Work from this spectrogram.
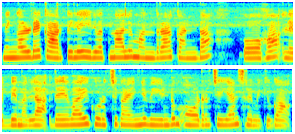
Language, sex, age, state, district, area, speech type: Malayalam, female, 18-30, Kerala, Kozhikode, urban, read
